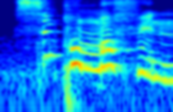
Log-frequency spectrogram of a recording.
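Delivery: real tears catching on the words; choking up mid-sentence; voice cracking. Real, not acted. To the camera, upset over a shooting, voice cracking.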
